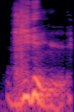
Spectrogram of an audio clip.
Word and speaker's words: Geiger: Geiger.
